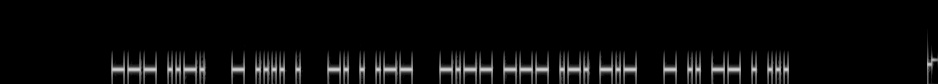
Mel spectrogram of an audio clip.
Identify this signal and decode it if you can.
Morse code, heard as a keyed tone, about 30 wpm, 700 Hz. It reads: OF THE NEW YORK TIMES
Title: Sets of 5 Words 30wpm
